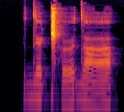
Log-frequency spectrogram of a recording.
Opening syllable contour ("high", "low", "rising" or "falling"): falling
